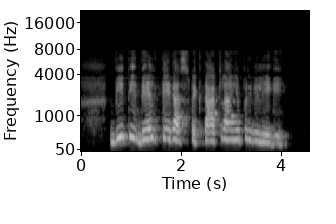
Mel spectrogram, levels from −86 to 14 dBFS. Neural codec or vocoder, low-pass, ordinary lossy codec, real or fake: none; none; none; real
